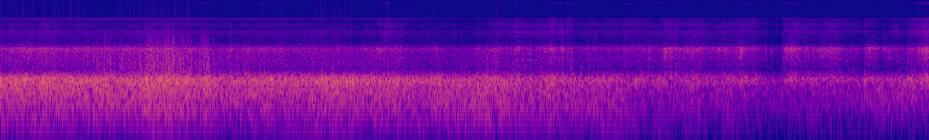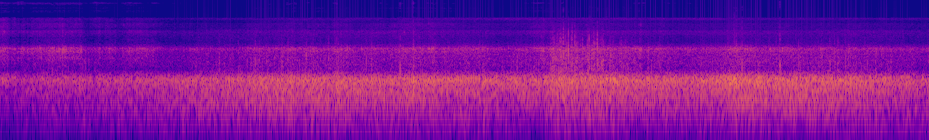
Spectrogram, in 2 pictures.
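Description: Wind rushes past a skier.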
